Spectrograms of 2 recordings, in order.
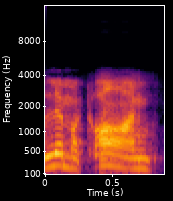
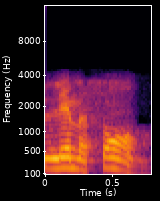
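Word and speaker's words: limaçon: don't know it's French there's like a fishhook on the C and that that means that it's a soft C so not limit on but limits on okay and limits on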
